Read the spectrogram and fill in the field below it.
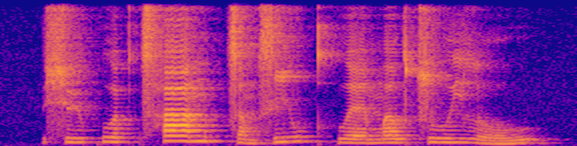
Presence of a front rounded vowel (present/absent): present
